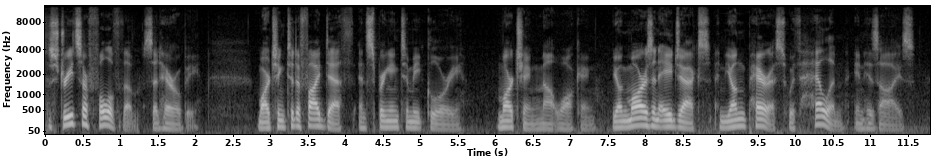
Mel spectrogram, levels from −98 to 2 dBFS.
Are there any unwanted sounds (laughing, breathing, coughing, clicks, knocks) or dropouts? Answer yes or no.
no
